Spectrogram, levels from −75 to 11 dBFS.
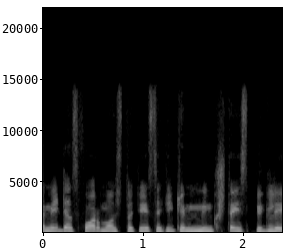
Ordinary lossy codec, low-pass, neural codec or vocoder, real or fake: MP3, 96 kbps; 14.4 kHz; codec, 44.1 kHz, 2.6 kbps, SNAC; fake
